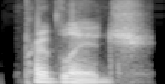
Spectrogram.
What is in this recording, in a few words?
"privilege", American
